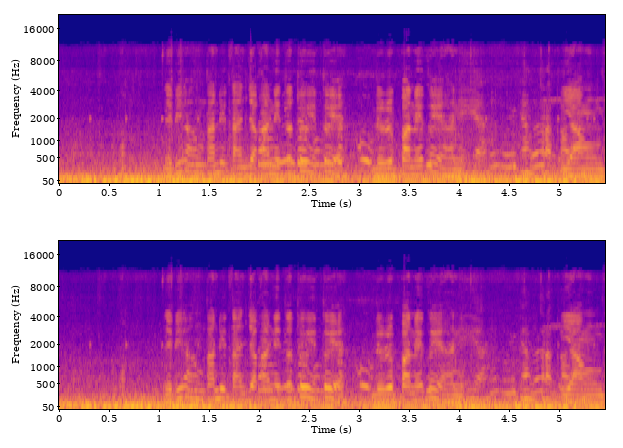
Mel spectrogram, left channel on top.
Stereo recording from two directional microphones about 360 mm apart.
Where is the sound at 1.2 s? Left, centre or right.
Centre.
